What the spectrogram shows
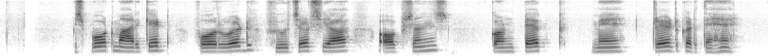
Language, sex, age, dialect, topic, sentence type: Hindi, male, 18-24, Garhwali, banking, statement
